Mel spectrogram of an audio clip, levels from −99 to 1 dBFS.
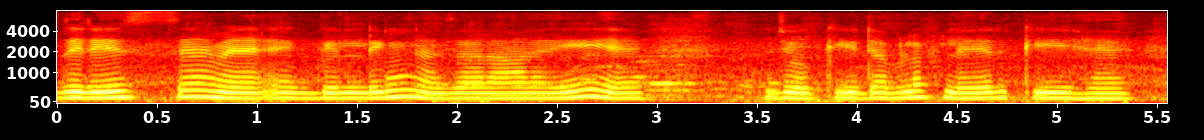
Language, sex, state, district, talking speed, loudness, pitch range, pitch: Hindi, female, Jharkhand, Ranchi, 150 wpm, -15 LUFS, 170-195 Hz, 180 Hz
